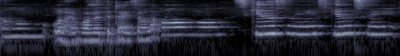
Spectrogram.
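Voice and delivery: put-on high-pitched little-kid voice, unaccented; imitating little girls. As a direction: pipe up like a small child calling out. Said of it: "I can't do the accent".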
